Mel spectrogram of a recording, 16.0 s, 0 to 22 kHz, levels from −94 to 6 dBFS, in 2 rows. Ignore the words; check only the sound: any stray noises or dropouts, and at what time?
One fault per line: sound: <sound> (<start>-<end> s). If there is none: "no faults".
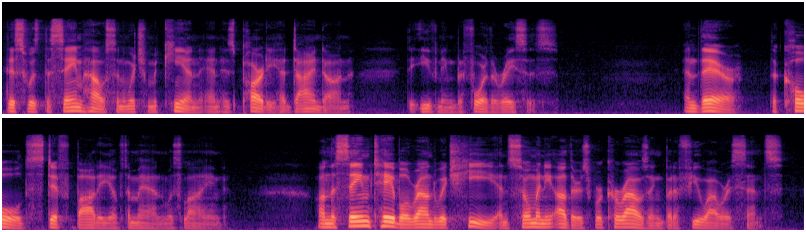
no faults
